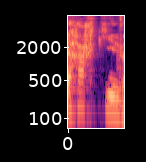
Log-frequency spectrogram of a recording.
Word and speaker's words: Kharkiv: Ah, É, tá escrito Kharkiv, mas se pronuncia Kharkiv.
